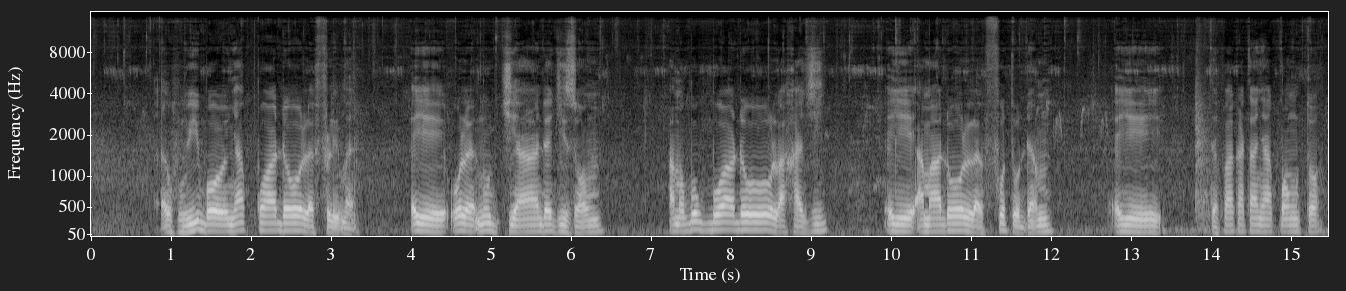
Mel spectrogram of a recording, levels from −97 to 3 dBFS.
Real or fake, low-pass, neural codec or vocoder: fake; 14.4 kHz; vocoder, 44.1 kHz, 128 mel bands, Pupu-Vocoder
